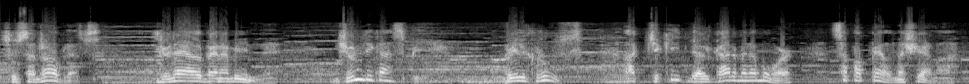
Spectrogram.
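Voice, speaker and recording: A man's voice: mid-range voice, sing-song, takes it slowly, pauses often. A man announcing for a radio drama, reading scripted closing lines and credits in a declamatory way. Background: music.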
